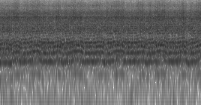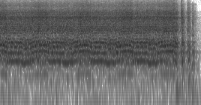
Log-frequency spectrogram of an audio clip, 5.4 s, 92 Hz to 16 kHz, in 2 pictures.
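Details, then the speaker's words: 1947 Ford Coupe flathead V8, unstarted about 15 years, cranking on 12 volts before the spark check: even starter whir with a steady pulse about four a second, no catches; it turns over smoothly, though the starter may be strained on 12V. "Don't sound too bad. That starter might be a little bit angry, being running on 12 volts, but let's hook a jumper wire up to the coil and see if we got spark."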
